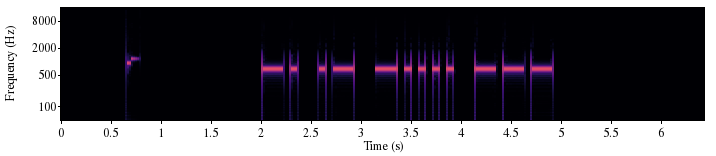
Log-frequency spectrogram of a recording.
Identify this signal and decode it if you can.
Morse code, heard as a keyed tone, about 17 wpm, 700 Hz. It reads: NA6O
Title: NA SOTA Chaser Callsigns 17wpm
